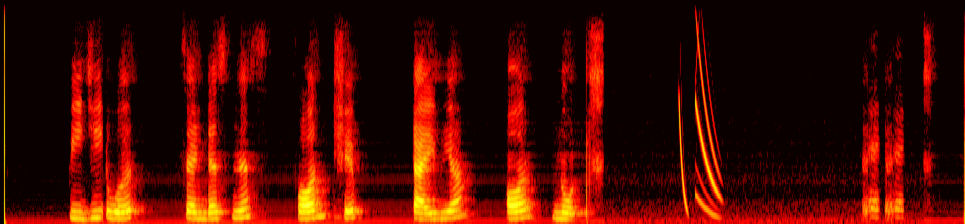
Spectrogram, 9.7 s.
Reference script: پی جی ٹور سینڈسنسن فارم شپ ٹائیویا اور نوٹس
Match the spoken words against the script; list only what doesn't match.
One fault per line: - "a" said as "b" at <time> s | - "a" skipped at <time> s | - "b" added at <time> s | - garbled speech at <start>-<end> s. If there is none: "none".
none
